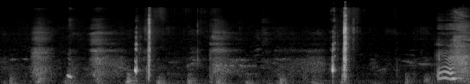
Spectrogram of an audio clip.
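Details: A person with allergies, after a tickle in the nose, has an intense sneezing fit and tries to stifle the sneezes.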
